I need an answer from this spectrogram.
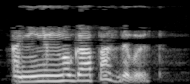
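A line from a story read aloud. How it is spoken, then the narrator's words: Plain. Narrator (Russian): ответил Седой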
